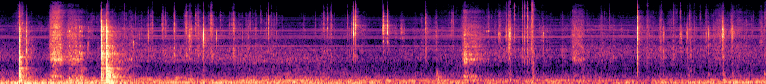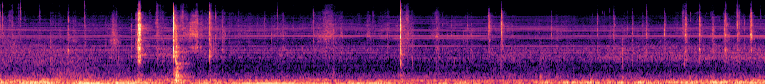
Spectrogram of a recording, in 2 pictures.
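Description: Scattered light clicks and knocks of hand tools and metal parts being handled in an engine bay, over a low steady hum. The sharpest knocks come about two seconds in and again around eighteen to nineteen seconds in.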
